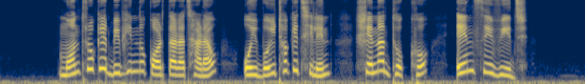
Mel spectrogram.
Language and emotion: Bengali, neutral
